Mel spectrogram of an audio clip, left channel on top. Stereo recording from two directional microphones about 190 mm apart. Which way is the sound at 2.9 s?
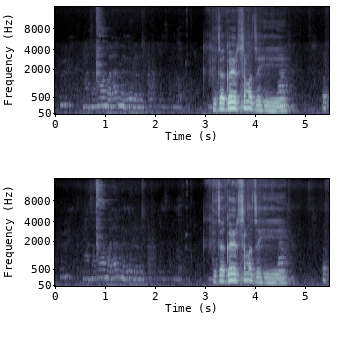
10° left (ahead or behind).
